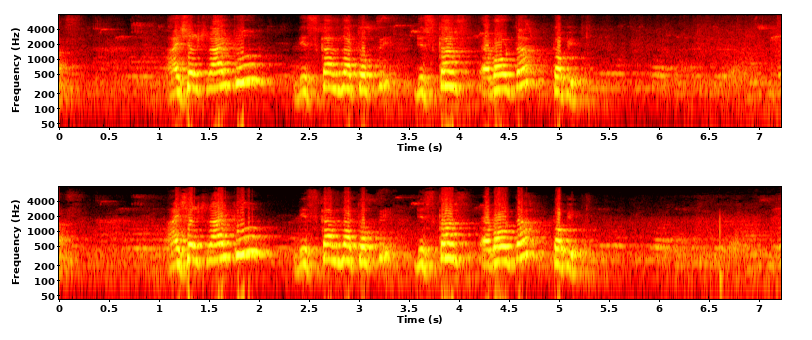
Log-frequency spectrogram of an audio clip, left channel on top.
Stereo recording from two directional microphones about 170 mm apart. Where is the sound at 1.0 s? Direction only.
10° left (ahead or behind).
